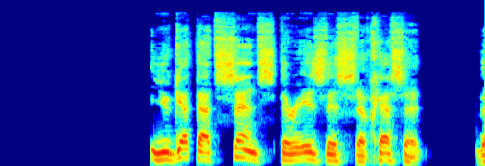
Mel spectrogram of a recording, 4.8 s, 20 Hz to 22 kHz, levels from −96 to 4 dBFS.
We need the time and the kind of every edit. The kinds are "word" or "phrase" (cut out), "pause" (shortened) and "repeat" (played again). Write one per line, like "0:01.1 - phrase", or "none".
0:02.8 - word
0:03.6 - word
